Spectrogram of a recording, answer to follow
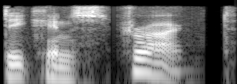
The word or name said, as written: deconstruct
